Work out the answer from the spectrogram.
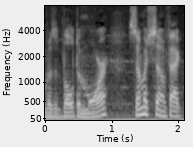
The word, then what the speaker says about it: Voldemort: gave up and said okay his name is Voldemort I hate silent letters I mean it's just it's just not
